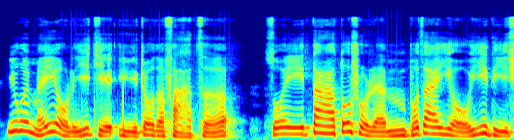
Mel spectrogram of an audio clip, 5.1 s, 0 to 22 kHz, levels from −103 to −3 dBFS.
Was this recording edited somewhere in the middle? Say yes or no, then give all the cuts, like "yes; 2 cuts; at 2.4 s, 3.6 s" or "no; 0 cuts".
yes; 1 cut; at 2.5 s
